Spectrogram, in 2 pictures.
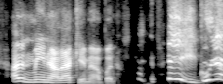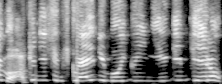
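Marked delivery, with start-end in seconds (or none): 2.3-5.6 failed put-on granny voice, very high and slow. A YouTuber tries out a voice for viewers: attempted grandma voice. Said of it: "grandma voice ... that's not even a grandma. I don't even know what voice happened there".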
